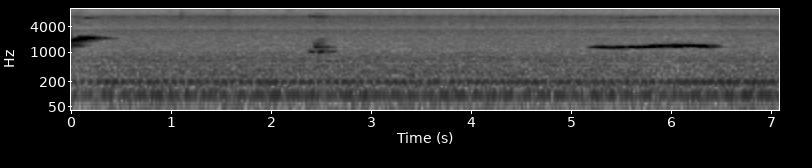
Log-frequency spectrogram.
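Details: Mimicking African grey parrot whistles a short rising note and a brief squeak, then holds a long, steady, clear whistle for over a second, against a faint constant hum.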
